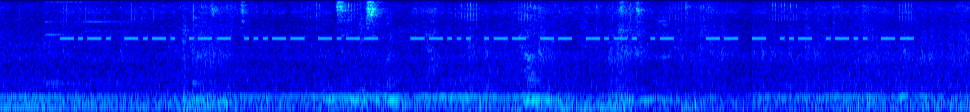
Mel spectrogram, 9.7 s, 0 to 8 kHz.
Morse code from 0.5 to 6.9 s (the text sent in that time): CCW3Y 7WMCA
